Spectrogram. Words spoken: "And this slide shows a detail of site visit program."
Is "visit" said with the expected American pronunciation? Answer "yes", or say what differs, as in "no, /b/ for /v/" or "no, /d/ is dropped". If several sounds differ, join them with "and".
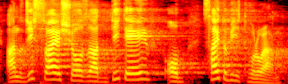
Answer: no, /b/ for /v/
